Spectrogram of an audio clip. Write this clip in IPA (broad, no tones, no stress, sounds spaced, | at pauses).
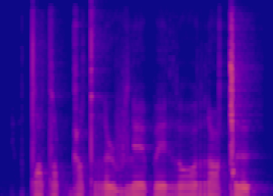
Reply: tˤ i dˤ ɛ p ɡ ə˞ tˤ r ə˞ v l ɛ p ɛ r ɔ r ɑ ǀ ə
